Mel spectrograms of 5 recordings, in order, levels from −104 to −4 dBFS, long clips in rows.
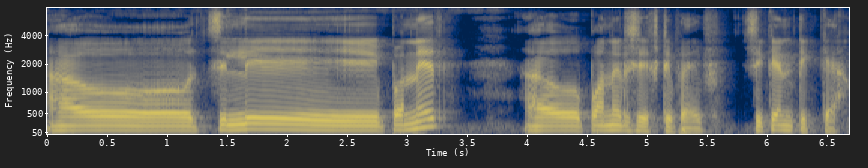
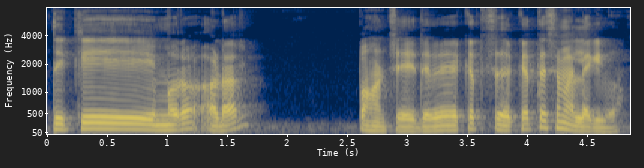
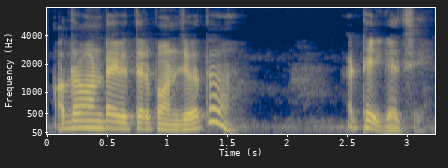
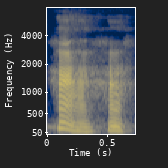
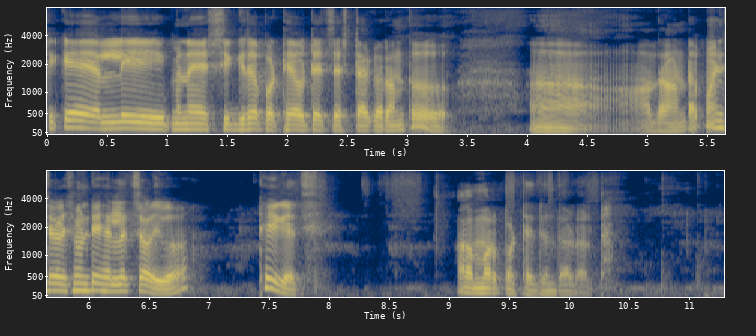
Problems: none marked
